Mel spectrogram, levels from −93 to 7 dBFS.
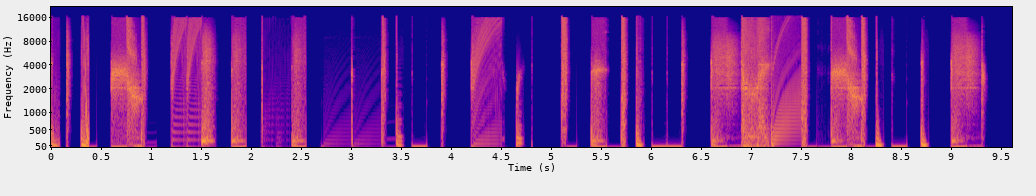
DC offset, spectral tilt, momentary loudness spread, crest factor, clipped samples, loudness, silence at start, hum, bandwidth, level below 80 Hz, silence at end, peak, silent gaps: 0.4%; -2 dB/octave; 14 LU; 22 dB; under 0.1%; -22 LUFS; 0 s; none; 17 kHz; -34 dBFS; 0.25 s; -2 dBFS; 0.11-0.15 s, 1.15-1.19 s, 4.83-4.96 s, 5.78-5.84 s, 5.94-6.00 s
